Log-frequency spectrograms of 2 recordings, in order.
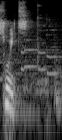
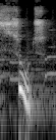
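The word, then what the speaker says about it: suite: pick four for instance su ite su ite is pronounced as sweets sweets but some pronounce this word as soot whereas it is pronounced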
